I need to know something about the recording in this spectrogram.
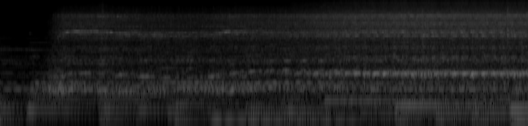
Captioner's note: whirring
